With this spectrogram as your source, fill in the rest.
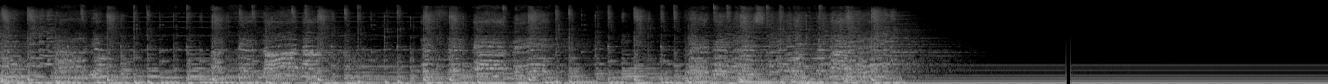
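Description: A steady mains hum at 60 Hz runs the whole way through, fairly prominent at roughly 10 dB under the signal, likely a ground loop leaking power-line tone into the chain. At 10.66 s there's a sharp hole of about 46 ms, ending at 10.72 s. That's most likely a Bluetooth dropout, with a couple of late packets discarded, and the sound picks up as if it had kept playing.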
